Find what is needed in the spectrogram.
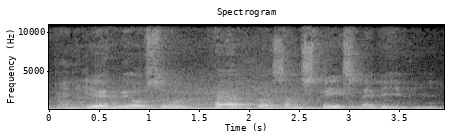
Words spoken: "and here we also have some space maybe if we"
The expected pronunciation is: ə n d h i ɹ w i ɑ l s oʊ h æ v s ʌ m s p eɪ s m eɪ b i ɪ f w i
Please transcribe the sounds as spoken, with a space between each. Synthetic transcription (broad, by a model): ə n h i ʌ w i ɑ l s oʊ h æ f s ʌ m s p eɪ s m eɪ b i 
